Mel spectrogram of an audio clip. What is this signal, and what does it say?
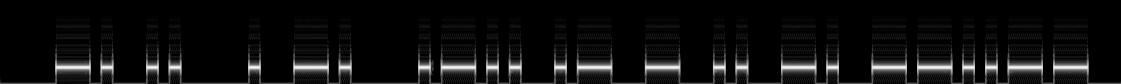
Morse code, heard as a keyed tone, about 10 wpm, 800 Hz. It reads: NI EN LATIN,
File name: morse mp3 / FRANCAIS TEXTE CLAIR 2 VITESSE 10 MOTS MINUTES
